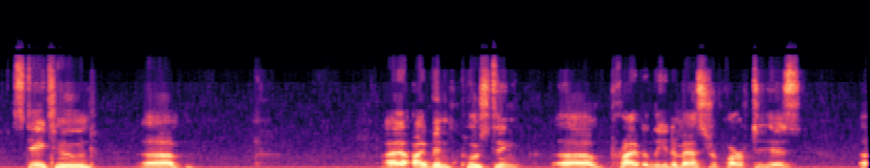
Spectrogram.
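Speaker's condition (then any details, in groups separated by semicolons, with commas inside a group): Cerebral palsy, spastic diplegia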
